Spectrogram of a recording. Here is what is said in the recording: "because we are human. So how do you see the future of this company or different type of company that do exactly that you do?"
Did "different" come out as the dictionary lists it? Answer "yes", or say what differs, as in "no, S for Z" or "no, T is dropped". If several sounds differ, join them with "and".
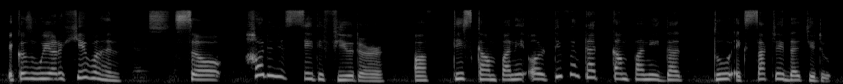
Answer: no, R is dropped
